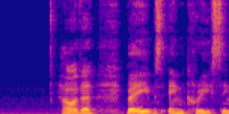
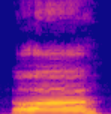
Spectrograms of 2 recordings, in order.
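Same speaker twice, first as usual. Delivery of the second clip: put-on slow, louder weary old sheep complaining; grumbling old ewe; 6 semitones higher, 9 dB louder than usual. A narrator's reading. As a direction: groan it out like a reluctant old ewe. Ma sighs.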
